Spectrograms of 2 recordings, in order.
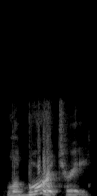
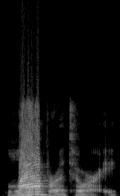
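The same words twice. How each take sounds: First: The stress is on the second syllable. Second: The stress is on the first syllable. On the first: This is how it is said in the UK. "In the U K, the word is pronounced laboratory, with the second syllable accented" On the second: This is how it is said in America. "The American way of pronouncing the word is laboratory, with the first syllable accented"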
